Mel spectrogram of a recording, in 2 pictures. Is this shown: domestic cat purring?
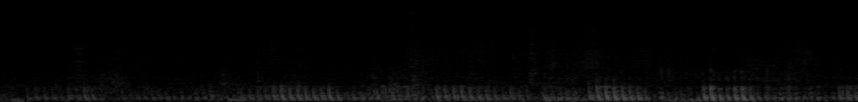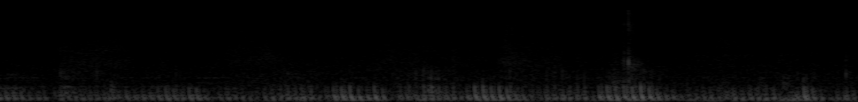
yes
